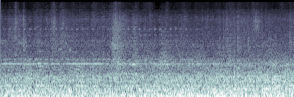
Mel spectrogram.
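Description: Steady interior rumble of a city tram riding through Vinnytsia, a continuous low rolling drone with faint higher hiss, constant and close throughout, no voices.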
